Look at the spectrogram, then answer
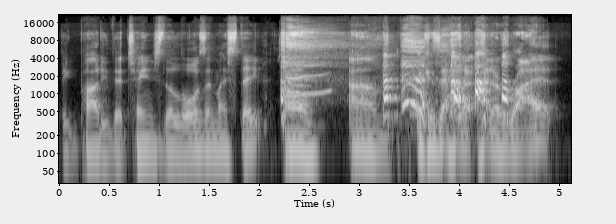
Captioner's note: laughing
